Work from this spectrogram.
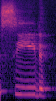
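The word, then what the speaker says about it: cede: सीड ground, ठीक है, ये एक फ्रेज है, द वर्ड इज सीड, ठीक है, इसका प्रोनाउंसिएशन सीड है। ठीक है, सीड ग्राउंड मतलब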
